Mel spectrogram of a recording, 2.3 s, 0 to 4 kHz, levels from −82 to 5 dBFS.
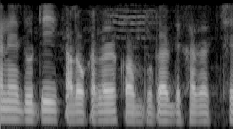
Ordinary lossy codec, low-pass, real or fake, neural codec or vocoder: none; 3.6 kHz; real; none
